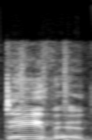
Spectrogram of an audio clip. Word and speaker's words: d4vd: The car, which was a Tesla, that belonged to a singer and Queens native who goes by the name David, spelled with A for period.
